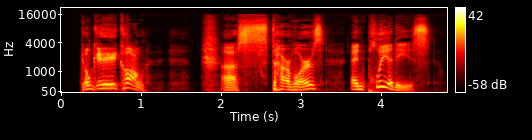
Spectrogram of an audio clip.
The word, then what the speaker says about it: Pleiades: Yeah, it's Pleiades. Pleiades. I took an astronomy class in college. It's Pleiades. – There's a King's X song called Pleiades, and if King's X pronounces it Pleiades, it's Pleiades.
